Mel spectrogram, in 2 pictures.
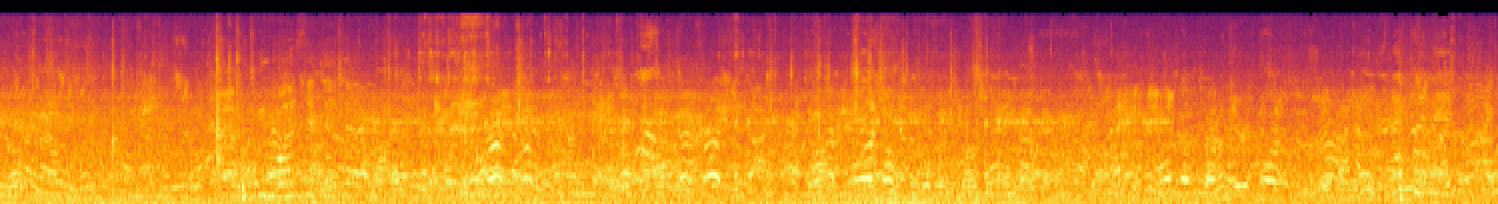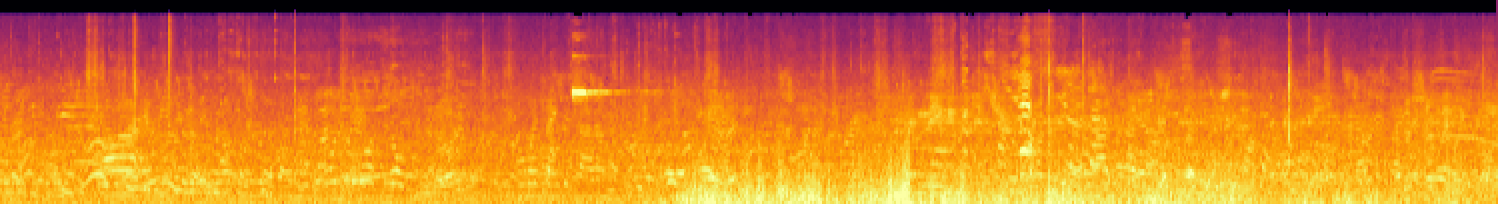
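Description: Spectators chatter close by.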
